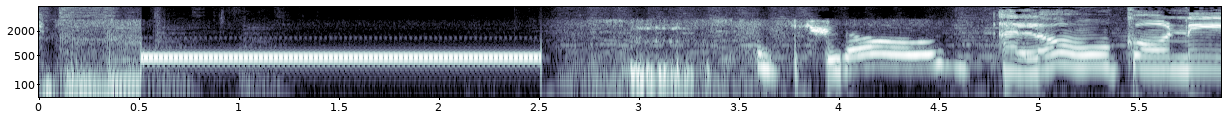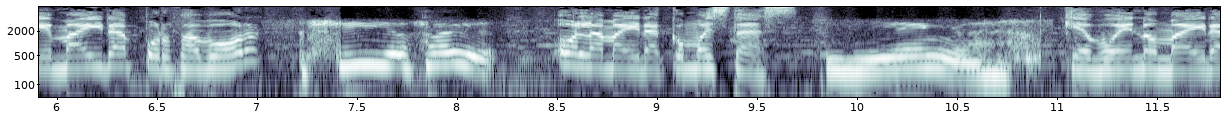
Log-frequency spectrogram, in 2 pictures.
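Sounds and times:
telephone dial tone while number is dialed: 0.5 - 2.6
speech: 3.6 - 11.8.

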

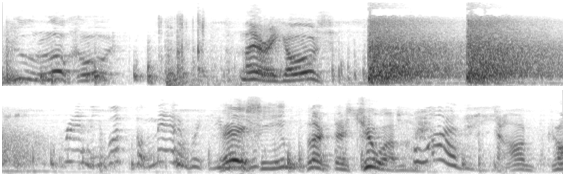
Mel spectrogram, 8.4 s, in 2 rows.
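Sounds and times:
speech: 0.3 - 3.9, 5.7 - 8.4
gunshot sound effect in a western radio drama: 2.7 - 4.5.

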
